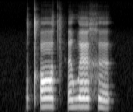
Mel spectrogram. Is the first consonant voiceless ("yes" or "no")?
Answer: yes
